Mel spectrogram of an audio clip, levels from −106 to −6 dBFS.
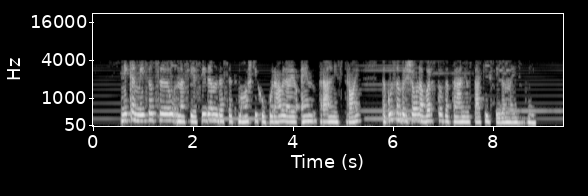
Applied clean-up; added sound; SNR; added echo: classical method spectral subtraction.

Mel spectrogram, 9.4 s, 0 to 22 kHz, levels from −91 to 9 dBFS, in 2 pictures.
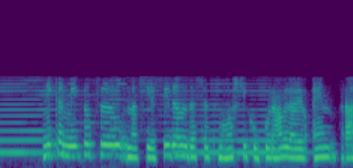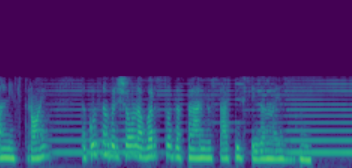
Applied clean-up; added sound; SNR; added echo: neural mask model RNNoise.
